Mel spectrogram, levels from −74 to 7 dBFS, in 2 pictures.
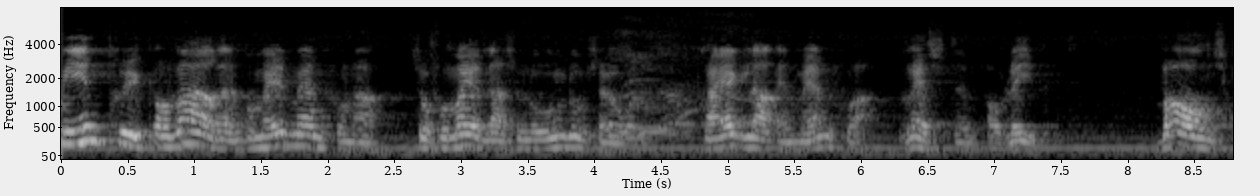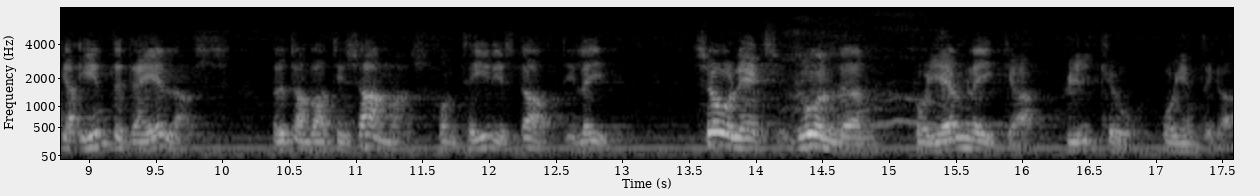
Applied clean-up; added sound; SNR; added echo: none; Breathing; 15 dB; reverberation time 0.4 s.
